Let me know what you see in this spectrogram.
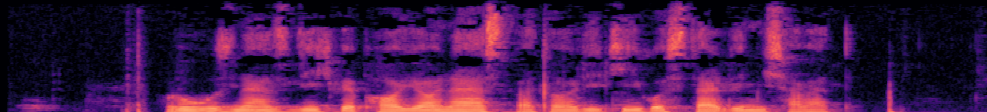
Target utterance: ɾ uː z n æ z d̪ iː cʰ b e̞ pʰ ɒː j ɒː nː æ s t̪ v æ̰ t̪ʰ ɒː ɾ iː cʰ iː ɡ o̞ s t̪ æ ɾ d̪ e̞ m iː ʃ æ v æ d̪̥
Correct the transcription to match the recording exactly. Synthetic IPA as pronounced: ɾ uː z n æ z d̪ iː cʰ b e̞ pʰ ɒː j ɒː n æ s t̪ v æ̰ t̪ʰ ɒː ɾ iː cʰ iː ɡ o̞ s t̪ æ ɾ d̪ e̞ m iː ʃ æ v æ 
